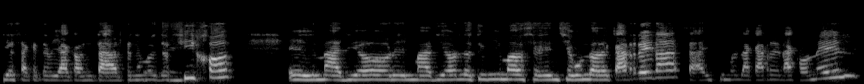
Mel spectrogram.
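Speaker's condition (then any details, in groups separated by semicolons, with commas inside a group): Profound bilateral hearing loss, post-meningitis profound bilateral sensorineural hearing loss; second implant planned at Sierga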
